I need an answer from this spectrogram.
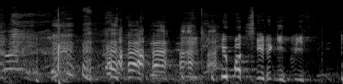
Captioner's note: laughter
